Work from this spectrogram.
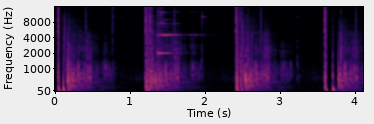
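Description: Four sharp gunshots from a ported handgun, fired at a small steel target at roughly one-second intervals, each crack followed by a brief ringing ping of hit steel and a short decay.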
